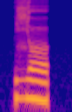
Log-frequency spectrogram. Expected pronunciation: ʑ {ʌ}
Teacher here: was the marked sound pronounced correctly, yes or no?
yes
